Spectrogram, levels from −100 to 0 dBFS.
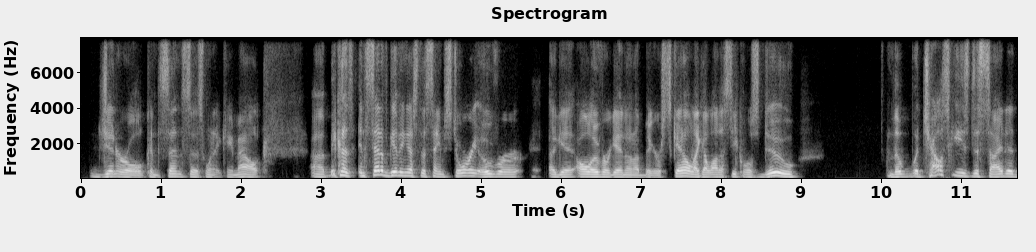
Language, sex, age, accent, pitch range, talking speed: English, male, 40-59, American, 120-150 Hz, 170 wpm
